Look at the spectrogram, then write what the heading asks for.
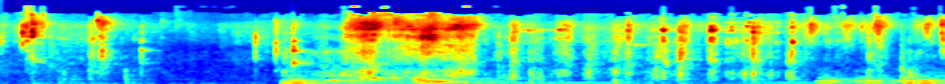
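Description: Close-miked chewing of a big mouthful of spicy mixed rice (bibimbap): wet mouth sounds with many small clicks and crackles. There is a brief lull about a second in, then a denser, louder stretch of chewing.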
